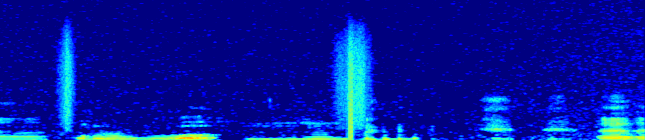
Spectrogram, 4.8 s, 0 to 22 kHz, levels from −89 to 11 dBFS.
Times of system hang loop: none

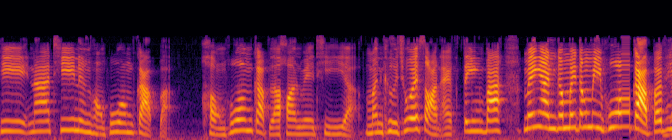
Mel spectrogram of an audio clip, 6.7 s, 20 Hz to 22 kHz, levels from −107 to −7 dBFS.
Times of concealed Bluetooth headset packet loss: 2.77-2.80, 4.74, 6.21-6.29

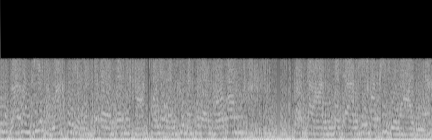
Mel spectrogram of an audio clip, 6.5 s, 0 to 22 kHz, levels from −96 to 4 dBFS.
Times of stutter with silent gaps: none

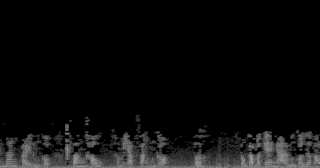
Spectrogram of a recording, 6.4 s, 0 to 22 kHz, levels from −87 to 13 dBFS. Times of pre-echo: 1.30-1.34

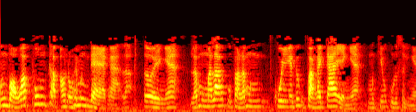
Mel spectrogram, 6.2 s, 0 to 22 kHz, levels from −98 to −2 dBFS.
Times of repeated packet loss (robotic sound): none

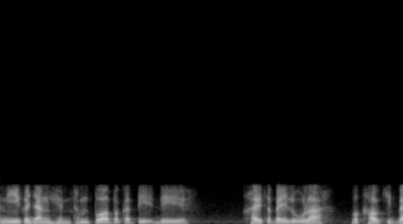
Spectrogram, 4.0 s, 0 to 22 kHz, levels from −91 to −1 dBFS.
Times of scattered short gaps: none

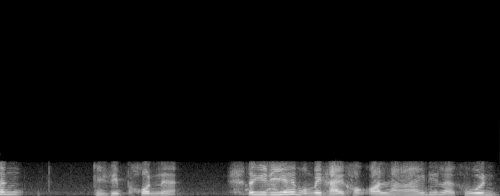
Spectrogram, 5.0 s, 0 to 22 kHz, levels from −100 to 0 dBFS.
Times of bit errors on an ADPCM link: 4.22-4.33

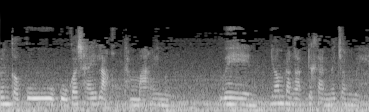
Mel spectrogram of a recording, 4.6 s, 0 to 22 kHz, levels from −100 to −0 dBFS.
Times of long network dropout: none

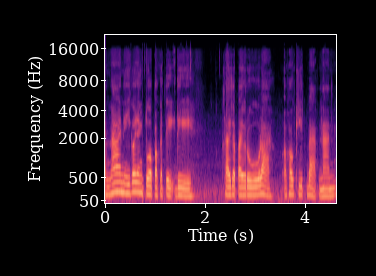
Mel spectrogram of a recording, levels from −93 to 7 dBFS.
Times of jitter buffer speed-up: 0.83-2.04

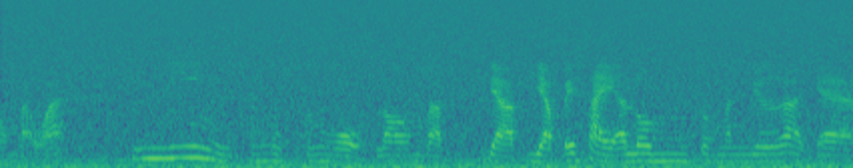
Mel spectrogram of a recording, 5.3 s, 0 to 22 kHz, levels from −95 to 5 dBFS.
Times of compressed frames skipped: none

